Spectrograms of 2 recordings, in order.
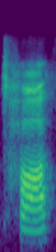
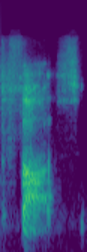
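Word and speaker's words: Thoth: god tough and he likes to be called Toth or tote he does not like to be called thoughts even though it a lot of people pronounce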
